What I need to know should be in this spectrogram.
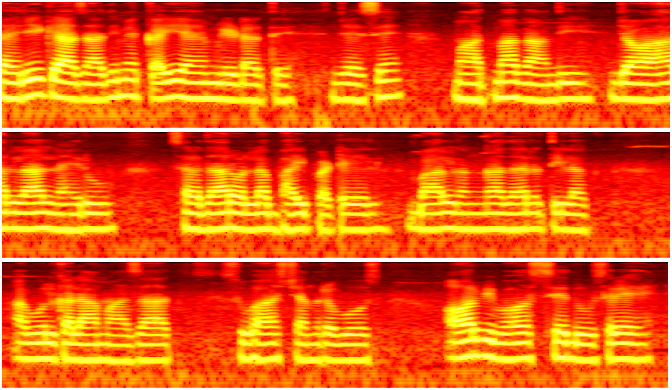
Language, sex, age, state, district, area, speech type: Urdu, male, 60+, Maharashtra, Nashik, urban, spontaneous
